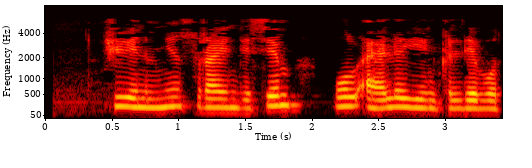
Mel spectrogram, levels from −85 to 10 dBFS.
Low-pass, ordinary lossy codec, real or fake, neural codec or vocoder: 7.2 kHz; MP3, 24 kbps; real; none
